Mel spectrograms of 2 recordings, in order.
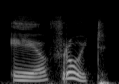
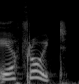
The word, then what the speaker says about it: erfreut: 독일어에서는 모음 에와 우가 만나면 발음이 오이로 바뀌어요. 에우로 발음되는 게 아니라 오이로 발음됩니다. 그래서 sehr erfreut 이런 식으로 발음이 나게 되는 거죠. 합하면 sehr erfreut 이렇게 됩니다.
